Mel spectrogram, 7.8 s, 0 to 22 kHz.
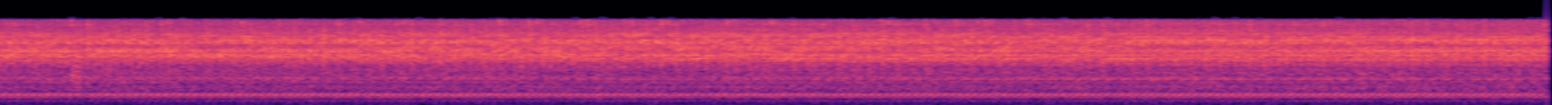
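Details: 2012 Chevy Silverado, 5.3 L active fuel management engine, at loud idle: a faint steady tapping about three a second under the engine drone. The cylinder 4 intake valve lifter has collapsed and is not pushing its rocker arm.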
